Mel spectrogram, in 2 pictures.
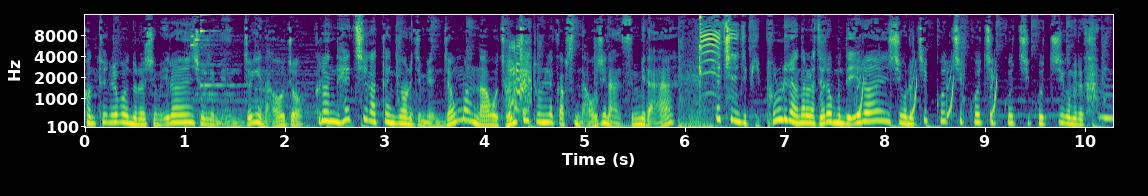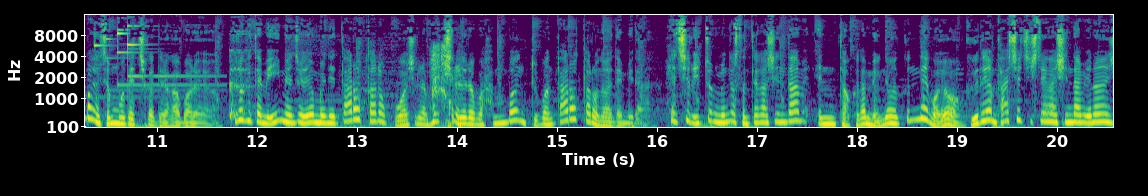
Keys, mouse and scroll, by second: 0.0 click, 7.9 click, 8.4 click, 8.8 click, 9.3 click, 9.6 click, 10.4 right click, 16.0 right click, 17.2 click, 17.8 right click, 20.2 right click.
